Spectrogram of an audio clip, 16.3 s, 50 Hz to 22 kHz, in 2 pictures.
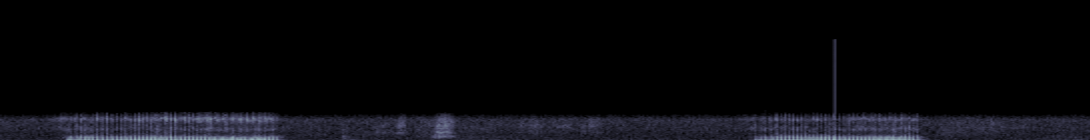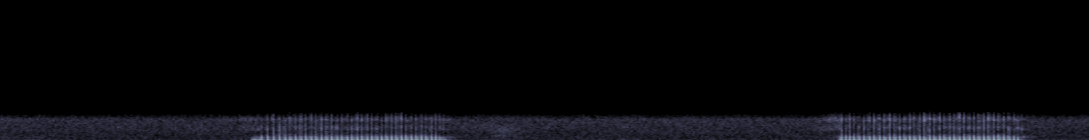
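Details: Dog snoring: four loud, rough, rumbling snores about every four seconds, roughly 15 breaths a minute.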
